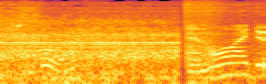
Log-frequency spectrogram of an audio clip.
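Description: Rooftop air-conditioning unit running with a steady whirring hum and a thin, constant high whine. A sharp click about one and a half seconds in breaks it.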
